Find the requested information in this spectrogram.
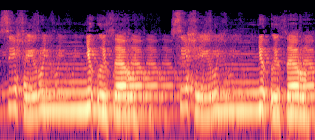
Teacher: حمزہ ساکنہ ہے، حمزہ ساکنہ کے پڑھنے میں جھٹکا ہوتا ہے. پڑھیں گے سحر یؤثر، سحر یؤثر. · را پہ تنوین ہے، تنوین کے بعد یا حروف یرملون میں سے ہے، ملا کر غنہ کے ساتھ پڑھیں گے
